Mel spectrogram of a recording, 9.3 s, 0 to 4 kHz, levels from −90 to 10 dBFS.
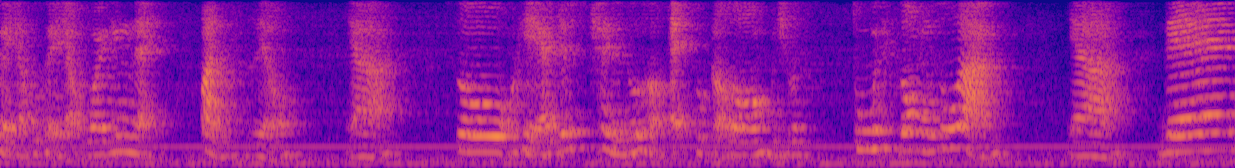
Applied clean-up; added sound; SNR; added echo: none; none; none; none.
